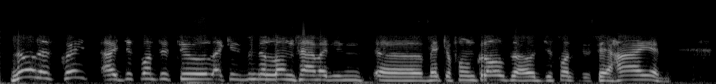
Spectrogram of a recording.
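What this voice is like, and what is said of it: Foreign accent, not Birmingham. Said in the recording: “that's not a Birmingham accent you have. What is that accent?”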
